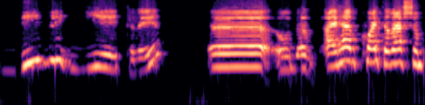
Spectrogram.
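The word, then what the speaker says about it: Divlji vjetre: And your song is called Divli Vjetri. I have quite a Russian pronunciation. Never mind. Don't worry. Like Divli Vjetre is good.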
